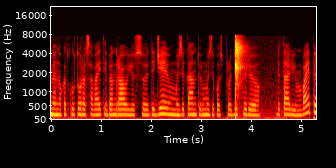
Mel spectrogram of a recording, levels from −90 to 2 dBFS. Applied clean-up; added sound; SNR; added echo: none; Finger snapping; 0 dB; none.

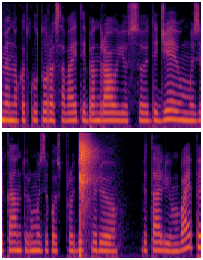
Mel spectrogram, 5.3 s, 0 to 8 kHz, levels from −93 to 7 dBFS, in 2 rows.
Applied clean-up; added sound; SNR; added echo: neural mask model RNNoise.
